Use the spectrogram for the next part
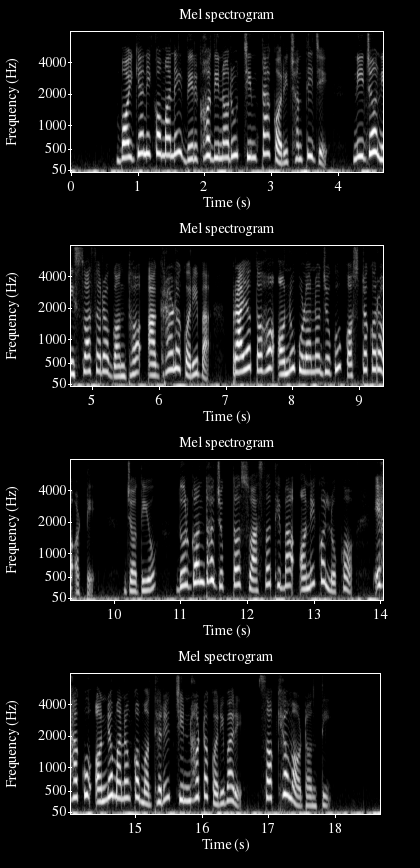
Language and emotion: Odia, neutral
